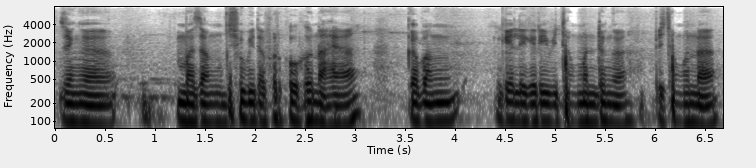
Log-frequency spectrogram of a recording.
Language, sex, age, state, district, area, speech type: Bodo, male, 18-30, Assam, Udalguri, urban, spontaneous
